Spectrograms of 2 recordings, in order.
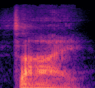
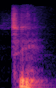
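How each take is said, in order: First: The vowel is long, like 'eye'. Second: The vowel is short, like 'ih'. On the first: The speaker calls it wrong. "You don't say sigh" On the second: The speaker calls it right. "the Y is short"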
